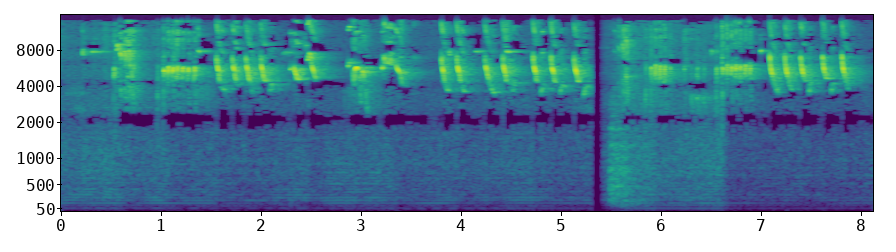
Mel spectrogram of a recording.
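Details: Giant-mutation Peruvian saffron finch sings a strong crackling song: fast series of high, sharp, downslurred notes and buzzy trills in quick phrases, broken by one brief pause near the middle. Steady hiss runs underneath.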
